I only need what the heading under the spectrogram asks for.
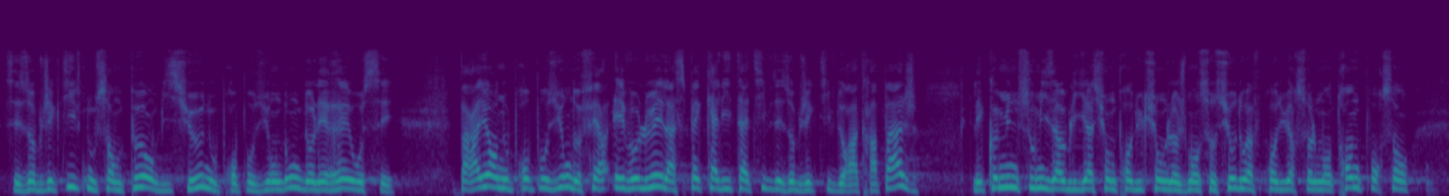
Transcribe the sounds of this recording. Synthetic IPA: sezɔbʒɛk̚t̪ifnusɑ̃blpøɑ̃bisjønupχɔpozjɔ̃d̪ɔ̃k̚d̪əleʁeose | paʁajœʁnupχɔpozjɔ̃d̪əfɛʁevɔlɥelaspɛkʲalit̪at̪ʰifd̪ezɔbʒɛk̚t̪ʰifd̪əʁat̪χapaʒ | lekɔmynsumizaɔbliɡasjɔ̃d̪əpχɔd̪yksjɔ̃d̪əlɔʒmɑ̃sɔsjod̪wavpχɔd̪ɥiʁsœlmɑ̃t̪χɑ̃t̪̚puʁsɑ̃

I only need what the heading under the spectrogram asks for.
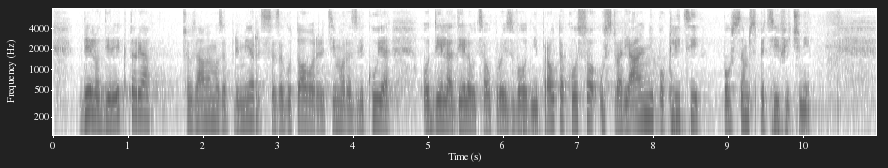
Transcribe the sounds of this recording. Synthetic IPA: d̪eːlɔd̪iɾeːkt̪ɔɾja | t͡ʃɛwzaːmɛmɔzapɾimjeːɾsɛzaɡɔt̪ɔːʋɔɾɾɛt̪simɔɾazlikuːjɛɔd̪dːeːlad̪eːlawt̪sawpɾɔizʋoːd̪nipɾawt̪akoːsɔʔust̪ʋaɾjaːlnipɔklit̪si | pɔwsəmspɛt̪sifit͡ʃni

